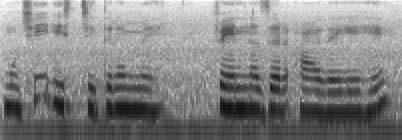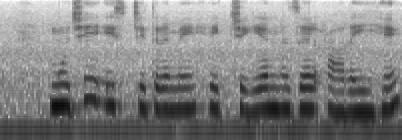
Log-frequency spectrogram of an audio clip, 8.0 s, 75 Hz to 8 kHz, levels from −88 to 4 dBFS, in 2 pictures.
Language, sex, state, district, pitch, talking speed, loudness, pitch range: Hindi, female, Madhya Pradesh, Dhar, 210 Hz, 140 wpm, -14 LUFS, 190-220 Hz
